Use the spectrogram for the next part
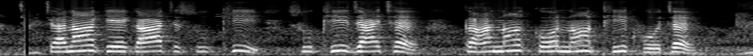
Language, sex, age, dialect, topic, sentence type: Maithili, female, 41-45, Angika, agriculture, question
